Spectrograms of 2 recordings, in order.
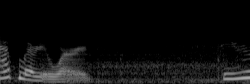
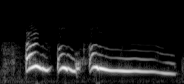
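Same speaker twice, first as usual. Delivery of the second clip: much higher, louder yelps; yelling wolf; 16 dB louder, much slower than usual. Acted. Wolf yelling after falling into the hot water, very high and loud. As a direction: yelp in pain. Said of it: "he yelled".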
